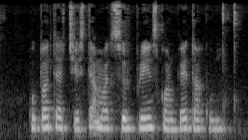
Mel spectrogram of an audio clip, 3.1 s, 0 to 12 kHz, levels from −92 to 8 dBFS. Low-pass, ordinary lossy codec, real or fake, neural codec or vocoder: 10.8 kHz; Opus, 64 kbps; fake; codec, 24 kHz, 0.9 kbps, WavTokenizer, medium speech release version 1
